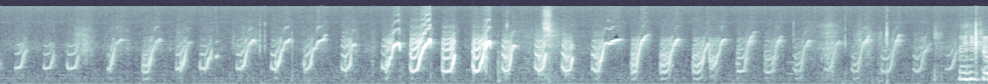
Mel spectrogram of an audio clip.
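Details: Pet guinea pig Cracker, aged five months, squeaking steadily on a bed; loud, rising whistled squeaks repeat about three times a second, growing stronger midway, with some rustling and a faint low hum.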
